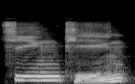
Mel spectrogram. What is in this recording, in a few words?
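"qing1ting2", Mandarin Chinese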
